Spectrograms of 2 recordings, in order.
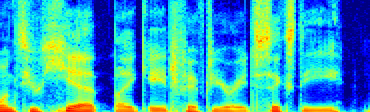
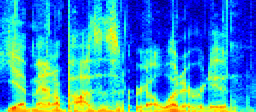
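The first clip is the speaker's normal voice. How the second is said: dismissive scoff; 9 semitones lower, 7 dB quieter than usual. Retold or imitated. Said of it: "half joking, half serious".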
